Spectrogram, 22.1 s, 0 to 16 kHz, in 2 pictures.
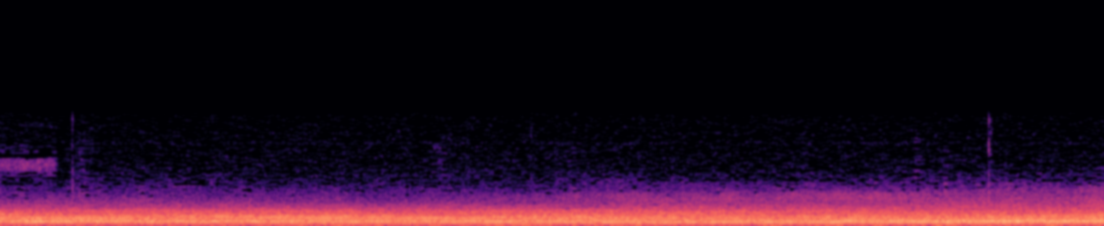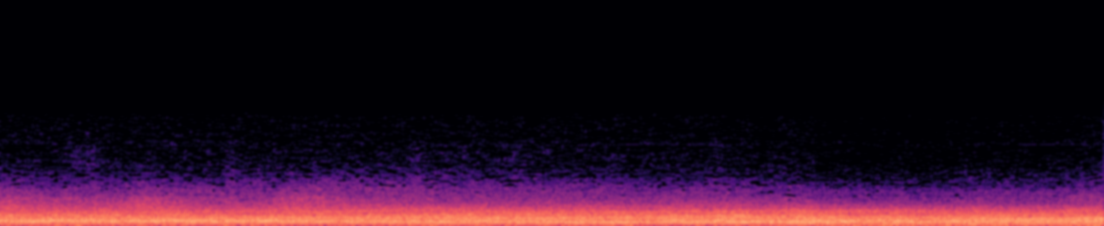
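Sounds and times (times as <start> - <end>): metallic tones droning: 0.0 - 0.6.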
